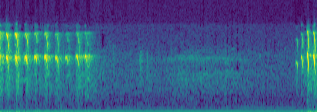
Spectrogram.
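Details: Common kestrel giving a fast series of about nine sharp, shrill, evenly spaced kee notes over roughly a second and a half. Silence follows, then another burst of the same ringing notes begins at the very end.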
